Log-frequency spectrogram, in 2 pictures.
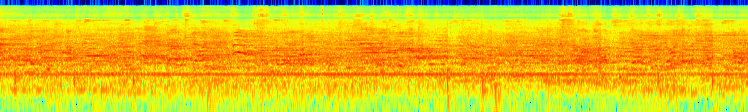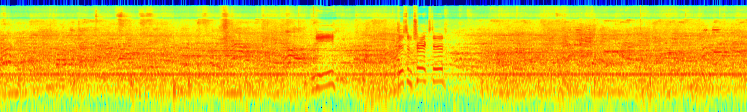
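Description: Children bounce on trampolines with soft thumps and creaks.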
